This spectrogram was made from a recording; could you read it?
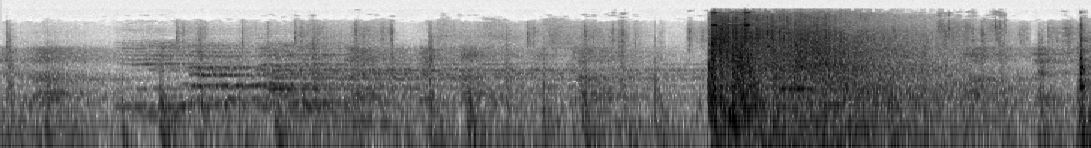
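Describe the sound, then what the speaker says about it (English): A loud explosion goes off in the stealth video game Hitman: Blood Money, a sudden broadband blast that cuts over the game's music and ambience and then decays through the final seconds. "the explosion will blow through the wood and kill him"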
